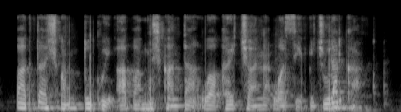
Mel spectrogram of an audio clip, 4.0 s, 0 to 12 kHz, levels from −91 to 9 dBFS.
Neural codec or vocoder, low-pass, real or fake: codec, 16 kHz, 4 kbps, X-Codec, HuBERT features, trained on general audio; 7.2 kHz; fake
